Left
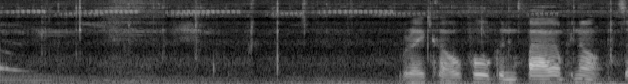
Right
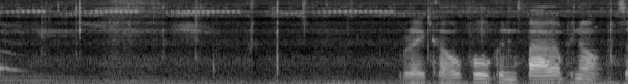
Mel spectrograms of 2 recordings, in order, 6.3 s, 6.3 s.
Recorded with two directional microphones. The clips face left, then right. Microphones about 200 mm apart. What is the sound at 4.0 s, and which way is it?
Cricket, 10° left (ahead or behind).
